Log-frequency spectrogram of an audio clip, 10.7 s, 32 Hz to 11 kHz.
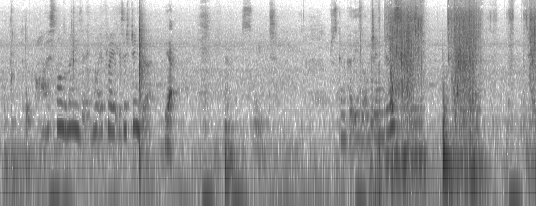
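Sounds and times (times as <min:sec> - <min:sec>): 
speech: 0:01.0 - 0:03.6, 0:06.8 - 0:08.6
bath water swished to froth up bubbles in a tub: 0:07.5 - 0:09.8, 0:10.4 - 0:10.7
sharp splash of bath water in a tub: 0:07.7 - 0:09.7, 0:10.5 - 0:10.7.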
